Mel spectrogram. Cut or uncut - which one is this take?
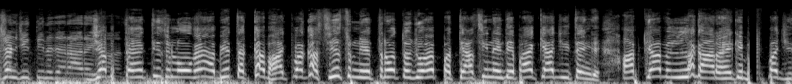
uncut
